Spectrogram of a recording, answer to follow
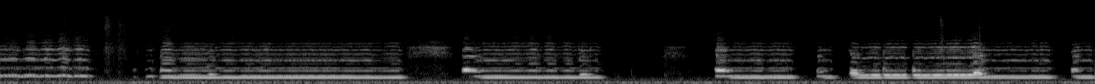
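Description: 3D-printed triple flute in E played in long held notes, two pipes sounding together at once so a melody moves against a steady lower tone. The notes come in about five phrases with short gaps between them.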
